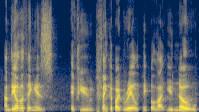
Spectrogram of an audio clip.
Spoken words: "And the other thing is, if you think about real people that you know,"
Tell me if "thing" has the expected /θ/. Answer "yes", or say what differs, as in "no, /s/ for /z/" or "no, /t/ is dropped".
yes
